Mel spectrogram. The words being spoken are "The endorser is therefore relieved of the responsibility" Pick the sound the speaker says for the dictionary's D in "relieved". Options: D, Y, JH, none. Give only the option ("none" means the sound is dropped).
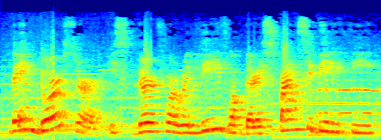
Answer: none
